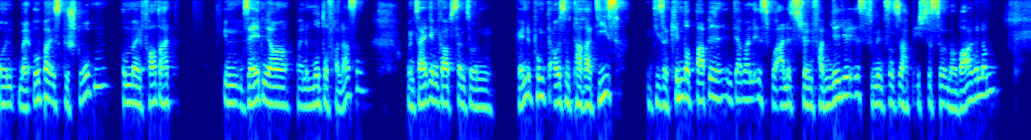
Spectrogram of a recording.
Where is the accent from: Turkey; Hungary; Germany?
Germany; Dresden, Saxony; also born or lived in Radebeul; Ich komme aus Dresden. Geboren bin ich in einer Kleinstadt nie weit weg von hier, also in Radebeul.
